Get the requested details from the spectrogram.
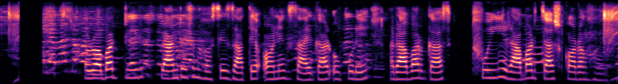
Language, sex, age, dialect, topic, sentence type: Bengali, female, 18-24, Rajbangshi, agriculture, statement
